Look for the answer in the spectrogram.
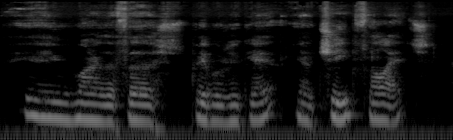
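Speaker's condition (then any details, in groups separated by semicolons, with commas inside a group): Parkinson's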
